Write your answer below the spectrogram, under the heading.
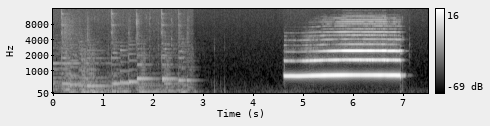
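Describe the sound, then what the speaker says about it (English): A descant recorder plays a few short melodic notes, falls silent, then returns with one long held note that starts loud and steady, bright and clear, before cutting off. "I am going to play a crescendo on the recorder."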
